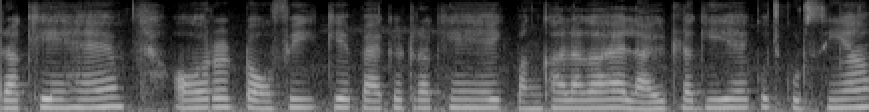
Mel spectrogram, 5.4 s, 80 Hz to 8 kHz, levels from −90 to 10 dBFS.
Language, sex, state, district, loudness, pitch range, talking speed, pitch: Hindi, female, Bihar, Vaishali, -26 LUFS, 205-220 Hz, 200 wpm, 210 Hz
